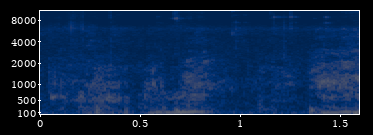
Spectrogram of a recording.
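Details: Rottweiler Toro, about 50 kg, tussling with D'Arcy, a Cane Corso of similar weight, in a battle of will and brawn; low, rough rumbling growls come in two bursts with a short pause between them.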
